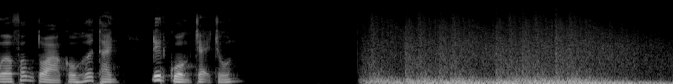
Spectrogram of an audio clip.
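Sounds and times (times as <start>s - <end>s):
speech: 0.0s - 2.4s
explosion roar in a fantasy battle with magic talismans: 3.6s - 6.7s.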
